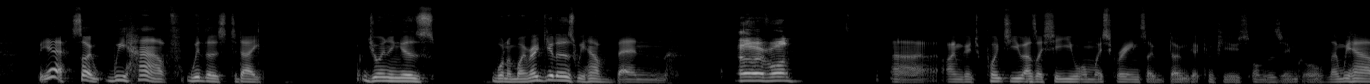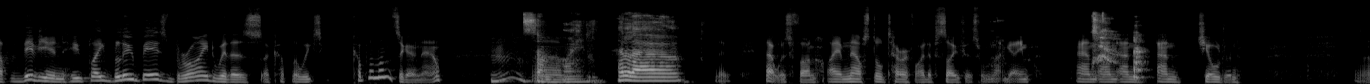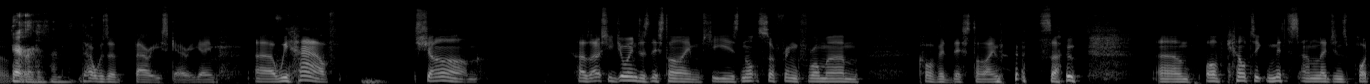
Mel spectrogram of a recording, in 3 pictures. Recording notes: Sorry about the sound on this one, it was run as a Iive stream on my twitch and my mic seems to have been set on quiet.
